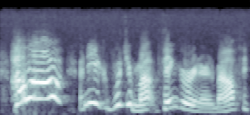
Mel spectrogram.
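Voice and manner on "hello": very high squeaky puppet voice, louder; Daisy puppet voice. Pretend.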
